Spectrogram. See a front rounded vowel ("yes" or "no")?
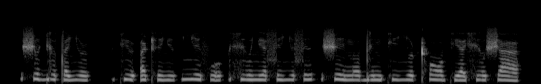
no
